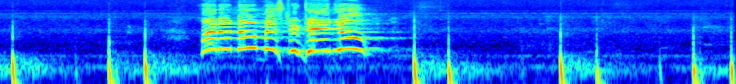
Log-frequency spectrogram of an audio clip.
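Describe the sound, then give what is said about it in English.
A heartbeat thumps in steady, prominent double beats, pausing briefly while a voice speaks over it before the rhythmic pulsing resumes. “That's the heartbeat of God.”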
